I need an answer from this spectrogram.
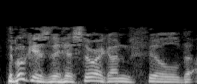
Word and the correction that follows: Unfulfilled: I haven't said that right once. The Historic Unfulfilled Promise by Howard Zinn.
